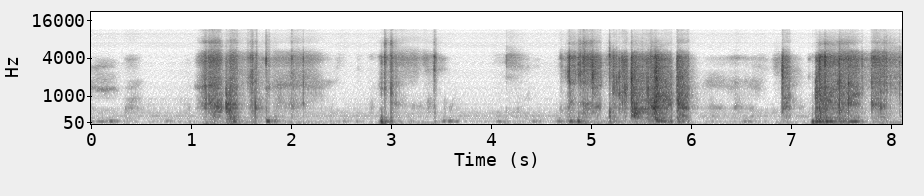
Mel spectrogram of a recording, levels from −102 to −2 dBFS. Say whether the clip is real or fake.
fake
